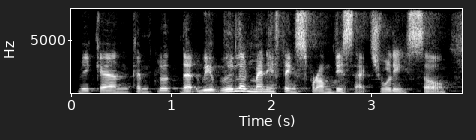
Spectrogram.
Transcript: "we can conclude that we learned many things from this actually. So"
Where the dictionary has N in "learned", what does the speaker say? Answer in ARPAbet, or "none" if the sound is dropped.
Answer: L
